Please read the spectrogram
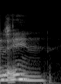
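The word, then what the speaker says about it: Medellín: I went to like Medellin. Mm-hmm. I don't know if I ever pronounced that properly. – Medellin, yes.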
